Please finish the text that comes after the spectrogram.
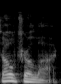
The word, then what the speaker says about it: ULTRALOQ: Yeah, Well, it's spelled for those who are listening ULTRALOQ. That's UltraLock.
